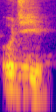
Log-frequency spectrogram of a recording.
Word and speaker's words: ogive: the cumulative frequency, and that we call as ogive. There is a word ogive. It is pronounced as ogive, and actually it has been derived from a word og.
